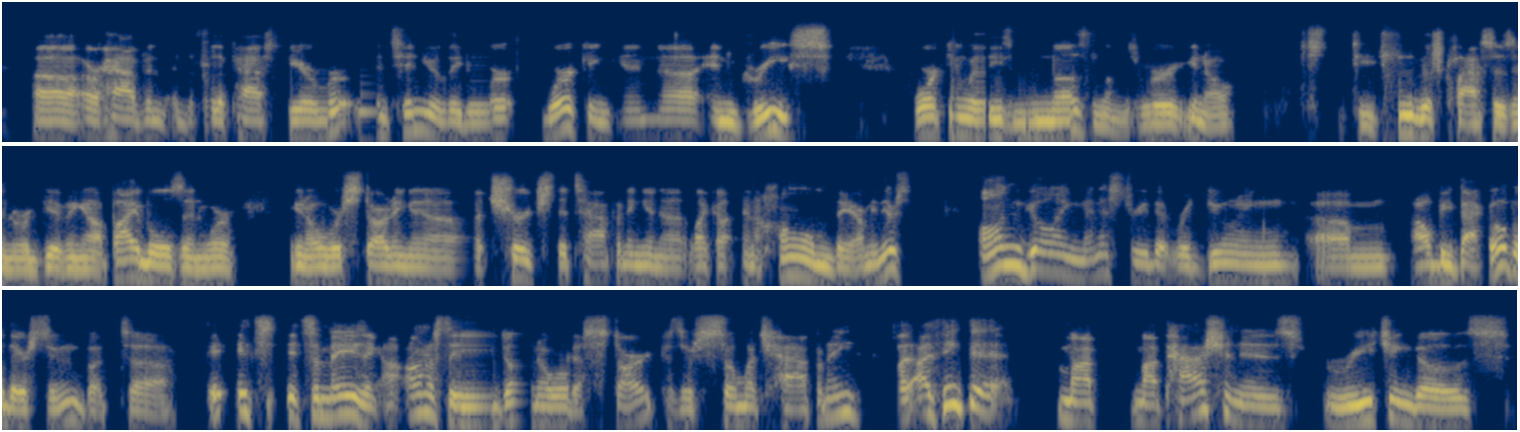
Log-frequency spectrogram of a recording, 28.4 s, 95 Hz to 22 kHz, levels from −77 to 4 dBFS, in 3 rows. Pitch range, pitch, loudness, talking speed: 105-135 Hz, 115 Hz, -21 LUFS, 195 wpm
